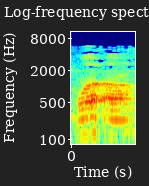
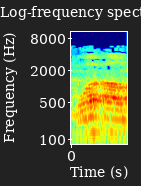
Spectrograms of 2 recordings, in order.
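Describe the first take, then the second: No difference in how they are said.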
